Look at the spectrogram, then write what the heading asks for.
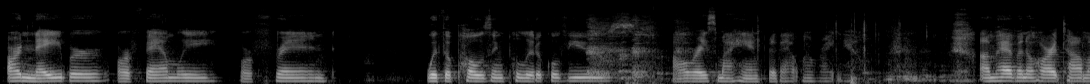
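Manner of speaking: ordinary talk, nothing marked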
